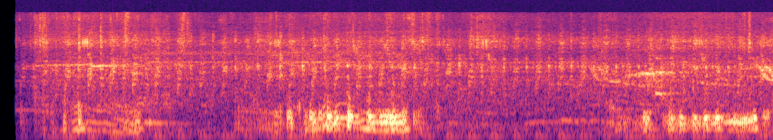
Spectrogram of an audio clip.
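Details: Pigeon cooing: three bursts of low, throaty, rolling coos, the longest in the middle, with quiet pauses between them.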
